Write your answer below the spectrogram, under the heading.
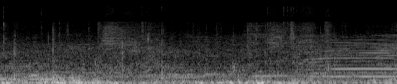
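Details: Banteng coming down off a truck, giving a deep, rumbling low moo that settles into a steadier held tone near the end, with heavy low background noise and faint voices.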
